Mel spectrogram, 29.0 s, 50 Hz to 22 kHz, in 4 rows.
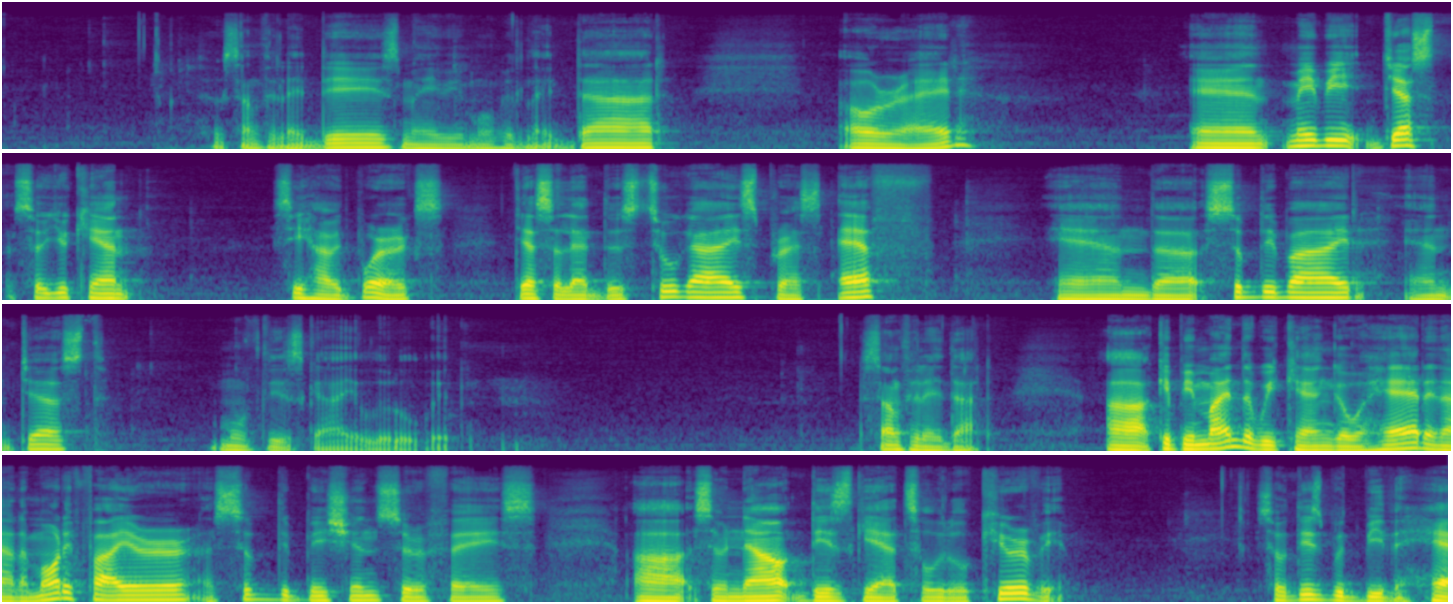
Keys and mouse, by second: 3.0 shift+middle click, 10.3 middle click, 11.9 middle click, 14.7 middle click, 15.3 shift+click, 16.7 click, 19.5 middle click, 22.7 click, 26.5 middle click.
